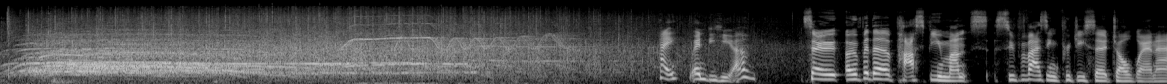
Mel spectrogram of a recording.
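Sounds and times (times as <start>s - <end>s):
live audience applauding and cheering: 0.0s - 8.2s
whoops and high whistles from the crowd: 3.3s - 5.8s
speech: 6.6s - 11.6s.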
